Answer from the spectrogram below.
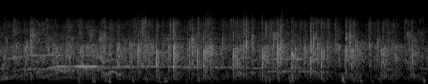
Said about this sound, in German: Und ähm, ich finde es großartig, meine Eltern heute Morgen hier begrüßen zu dürfen. Und können wir einen fetten Applaus für 300 Kilometer Autofahrt geben?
